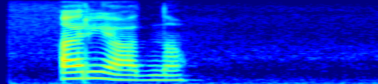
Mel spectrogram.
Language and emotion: Russian, neutral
